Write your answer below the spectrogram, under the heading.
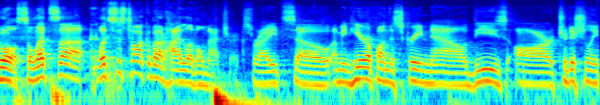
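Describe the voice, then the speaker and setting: A man talks at a very fast pace and a medium pitch. Noticeable background noise runs underneath. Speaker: marketing consultant. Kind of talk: podcast interview with screen-share presentation.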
